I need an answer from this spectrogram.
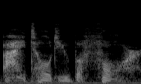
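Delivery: hissing through clenched teeth. Reading a story, she stands over him and speaks, hissed through gritted teeth. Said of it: "she hissed through gritted teeth".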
